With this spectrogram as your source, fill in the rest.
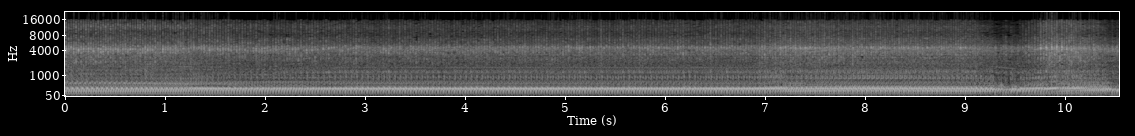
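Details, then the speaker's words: Citroën 2CV flat-twin rebuilt as 652cc conversion, rejetted Solex twin-choke, 123 ignition, first start with no exhaust; loud, even unsilenced beat holding steady and picking up cleanly when blipped, running smoothly and healthily. "I think we can call that success"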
